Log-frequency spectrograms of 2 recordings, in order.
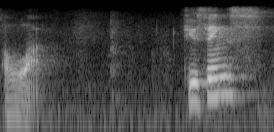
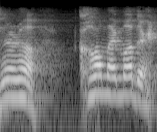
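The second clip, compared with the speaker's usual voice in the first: high, emphatic protest; urgent insistence; 8 semitones higher, 3 dB louder than usual. Acted. Accused namesake demands they call his mother, urgent insistence.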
